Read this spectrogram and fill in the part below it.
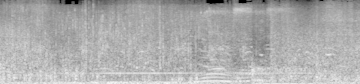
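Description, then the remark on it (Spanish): A deep, continuous earthquake rumble roars steadily for the whole stretch, dense and loud in the low end, with a thin steady tone and brief wavering cries surfacing midway. “Primero la tormenta y ahora el temblor.”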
